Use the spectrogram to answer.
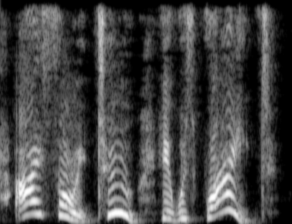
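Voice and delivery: high, excited insistence; calling after someone. A narrator's reading. Sam insisting to Akela, calling out high. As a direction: pitch it high and call out. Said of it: "Sam called after Akela".

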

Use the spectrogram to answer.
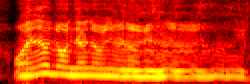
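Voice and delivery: loud, slow droning babble; imitated tongues. Boy alone on the windowsill, loud imitated speaking in tongues. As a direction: run nonsense syllables into one long loud stream. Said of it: "계속 방언을 하고".

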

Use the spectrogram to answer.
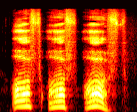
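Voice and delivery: put-on high, loud child's cry; a small boy yelling in a panic; boy shouting. A narrator's reading. The boy shouting at Jurin to get off.

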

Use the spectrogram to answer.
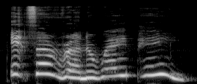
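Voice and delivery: high, loud "a runaway pea!" exclamation; surprised. A narrator's reading. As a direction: gasp it out with delight.

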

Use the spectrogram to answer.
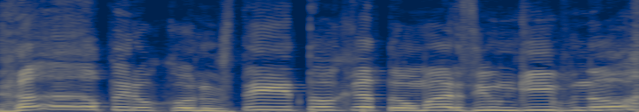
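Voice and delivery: high, slow, mocking fan voice; mocking fan joke. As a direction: drag out the fan's joke slowly. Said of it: "a mí me dicen".

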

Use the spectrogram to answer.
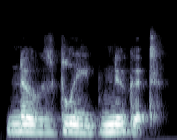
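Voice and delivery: under his breath. A narrator's reading. Professor adding an aside under his breath, muttered low. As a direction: mutter it quietly to yourself. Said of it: "Under his breath, he added".

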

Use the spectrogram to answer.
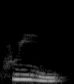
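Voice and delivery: "queen" slowly linked, ku into ee; "queen" with rounded w and long ee; English queen. Shown as a demonstration. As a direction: stretch the glide in queen. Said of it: "연결해서 발음을 한다라고".

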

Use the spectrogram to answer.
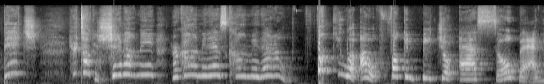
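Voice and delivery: high-pitched trash talk; re-enacted high, ranting threat; drunken fighting threat. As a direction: go off on them, voice way up high. Acted drunken threat before a fight.

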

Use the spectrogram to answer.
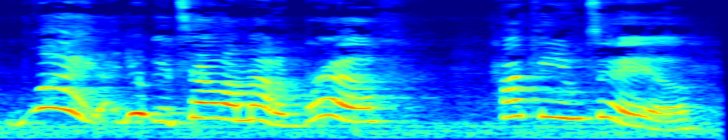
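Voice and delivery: high-pitched, incredulous protest; indignant surprise. Real, not acted. Cook questions someone off mic who noticed their breathlessness, indignant surprise. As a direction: shoot back in high-pitched disbelief. Challenged about being out of breath.

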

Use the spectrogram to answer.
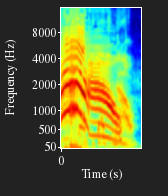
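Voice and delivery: loud slow shout. Acted. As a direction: yell it, stretched and stern. Yelling at game character.

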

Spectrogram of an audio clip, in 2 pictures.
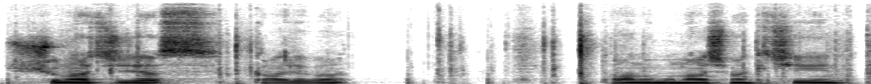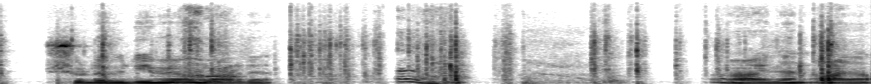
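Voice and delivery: normal talking voice

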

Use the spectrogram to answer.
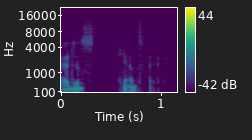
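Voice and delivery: put-on breathless whisper of a choked-up kid; hushed, tearful whisper. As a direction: barely get the words out, voice gone. Boy's tearful prayer retold.

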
